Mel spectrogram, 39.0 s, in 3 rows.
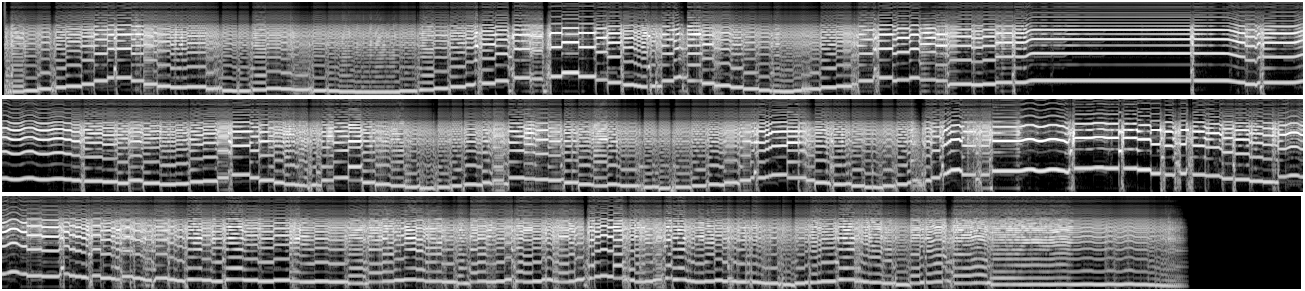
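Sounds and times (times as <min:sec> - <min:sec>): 
Framus Leadsound electric guitar on front pickup: 0:00.0 - 0:37.9.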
